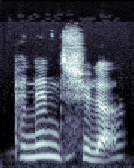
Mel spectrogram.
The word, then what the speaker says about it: peninsula: Peninsula. Peninsula. Peninsula. Not Shula, Sula.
